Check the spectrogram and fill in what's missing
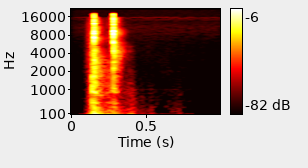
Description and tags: Button Click 03
The click of a small button being pressed and released.
The button belongs to a tape cassette player.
